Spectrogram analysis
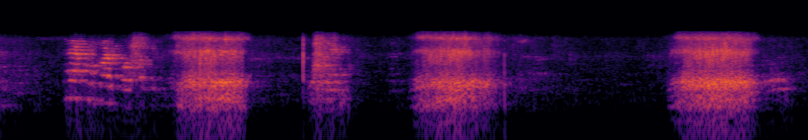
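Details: Snoring: loud rattling snores at irregular intervals, about four in ten seconds, with quieter snuffling breaths between them.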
